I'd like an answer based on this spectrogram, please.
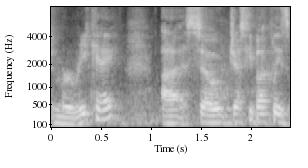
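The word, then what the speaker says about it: Mariche: I had said that Jesse Buckley's character is marish it is spelled Maurice her name is pronounced marike so Jesse Buckley's marike she is a very adversarial character she's like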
